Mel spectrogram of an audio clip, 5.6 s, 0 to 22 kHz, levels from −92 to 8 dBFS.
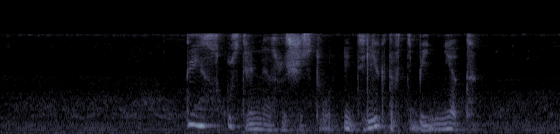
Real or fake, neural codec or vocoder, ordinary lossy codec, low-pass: real; none; none; none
